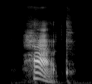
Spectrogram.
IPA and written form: hæt (HAT)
